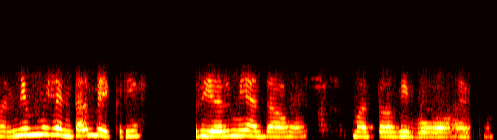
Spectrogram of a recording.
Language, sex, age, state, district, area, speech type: Kannada, female, 18-30, Karnataka, Belgaum, rural, conversation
